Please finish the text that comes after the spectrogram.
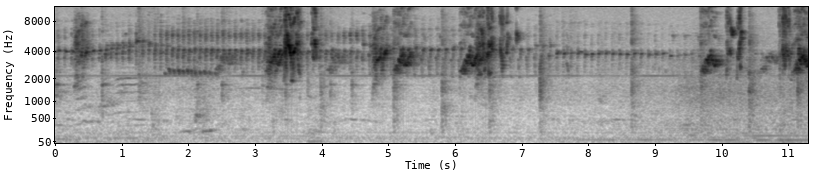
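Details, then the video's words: Lovebird long ngekek song for training birds that have stopped singing: loud shrill chattering phrases between rapid rattling trills, repeated through the recording. "MASTERAN LOVEBIRD NGETIK NGEKEK PANJANG FULL DURASI!!"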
